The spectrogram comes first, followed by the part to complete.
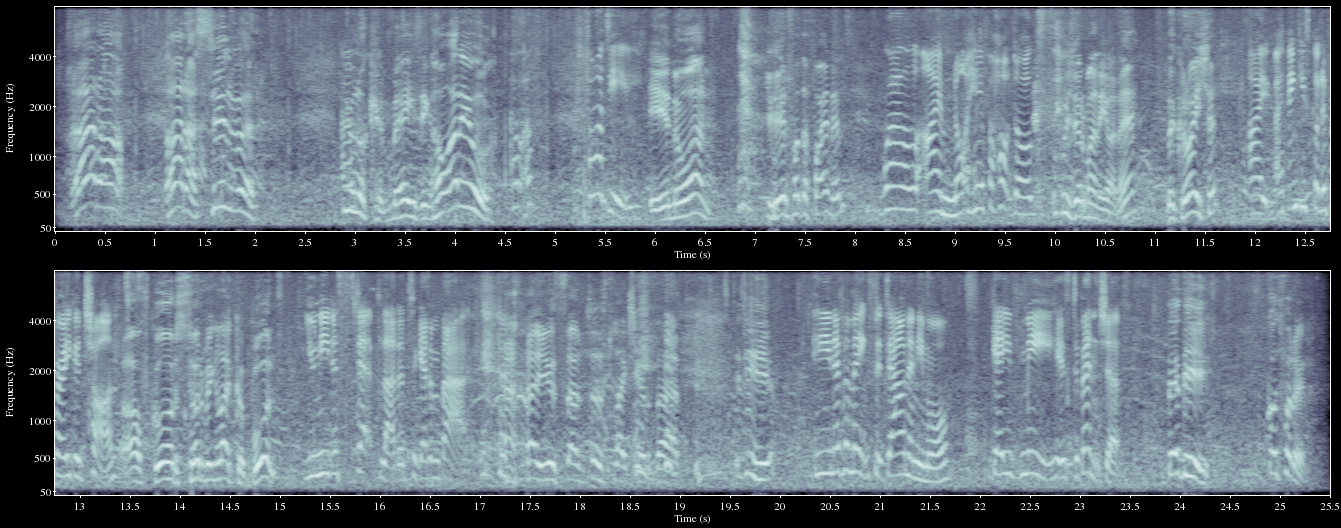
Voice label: English Mid East Accented Radio Drama; Supertower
